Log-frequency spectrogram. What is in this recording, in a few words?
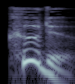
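"koodoo", English, British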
